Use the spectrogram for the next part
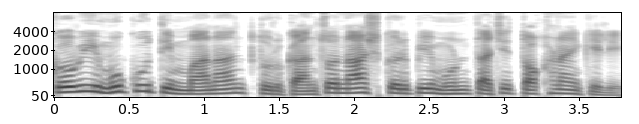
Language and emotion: Goan Konkani, neutral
